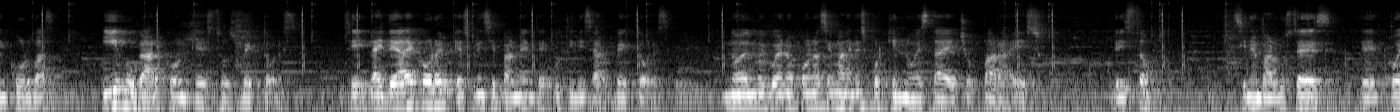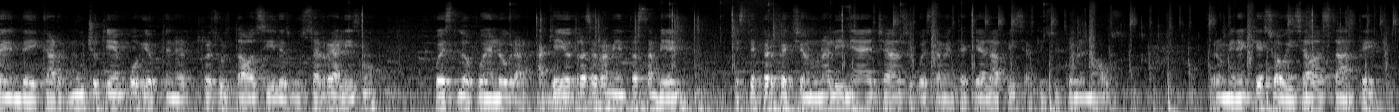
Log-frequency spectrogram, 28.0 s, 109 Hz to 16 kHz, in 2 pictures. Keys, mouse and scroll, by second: 0.9 click, 2.2 click, 3.4 click, 3.9 click, 4.9 click, 5.7 click, 6.7 click, 7.6 click, 8.1-8.6 scroll, 8.9-9.3 scroll, 10.4 click, 10.7 click, 10.8-11.2 scroll, 11.8 click, 12.5 click, 13.3 Delete, 13.6-15.4 scroll, 14.2 middle click, 19.2 click, 20.9 click, 21.9 click, 23.2 click, 24.7 click, 25.4 ctrl+z, 25.6 ctrl+z, 25.8 ctrl+z, 26.4 ctrl+z, 26.7 scroll.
